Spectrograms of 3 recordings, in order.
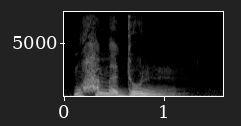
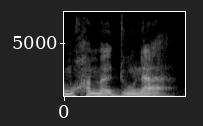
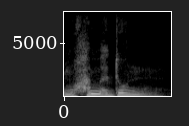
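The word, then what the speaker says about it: مُحَمَّدٌ: extra noon is second okay listen muhammadun I didn't say Mohammed Mohammed uno I didn't say Mohammed una or Mohammed Unni I said muhammadun that noon that noone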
